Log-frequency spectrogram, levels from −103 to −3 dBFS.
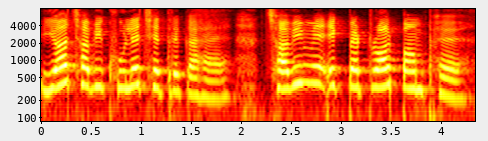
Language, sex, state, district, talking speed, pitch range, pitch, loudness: Hindi, female, Jharkhand, Palamu, 165 wpm, 290-360 Hz, 335 Hz, -16 LUFS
